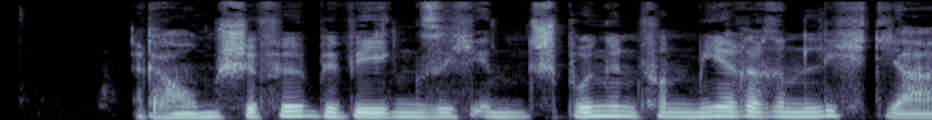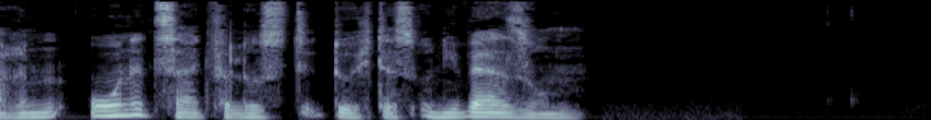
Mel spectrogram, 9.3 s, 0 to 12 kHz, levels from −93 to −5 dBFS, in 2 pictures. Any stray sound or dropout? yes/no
no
